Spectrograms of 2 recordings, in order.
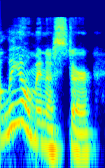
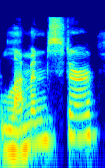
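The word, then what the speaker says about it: Leominster: I go, Leo Minister. And I could literally hear the whole freaking office bust out laughing at me. Apparently they pronounce it Lemonster.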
